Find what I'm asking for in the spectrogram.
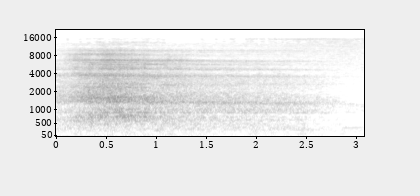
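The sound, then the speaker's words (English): A person breathes slowly in and out, one soft, airy breath that swells early and then fades gradually, faint and heard alone. “Let's breathe in and out.”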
